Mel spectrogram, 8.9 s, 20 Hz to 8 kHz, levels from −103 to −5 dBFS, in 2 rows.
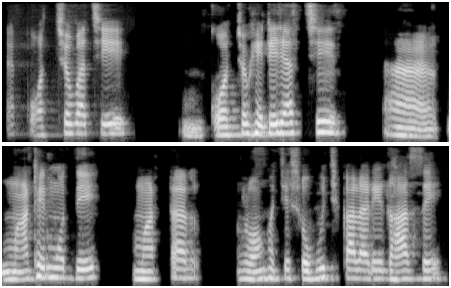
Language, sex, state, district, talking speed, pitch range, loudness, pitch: Bengali, female, West Bengal, North 24 Parganas, 105 wpm, 170-205 Hz, -17 LUFS, 180 Hz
